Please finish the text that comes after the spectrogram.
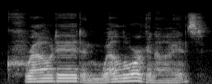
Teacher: two adjectives here connected with and and when we have that they're usually both spoken with kind of a high tone and usually there's another dipping or rolling intonation there it felt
